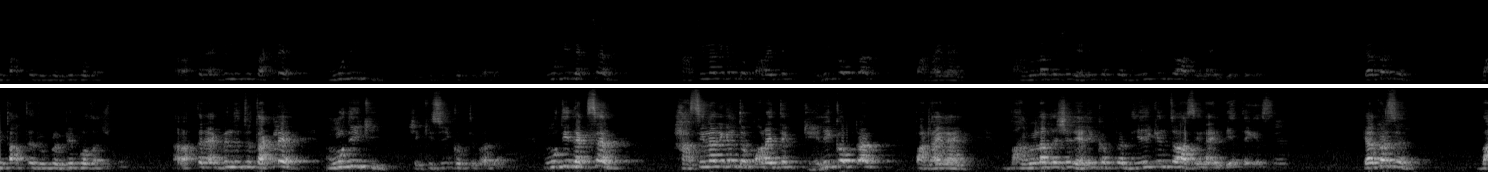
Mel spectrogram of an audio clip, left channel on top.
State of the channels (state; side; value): quieter; left; 30.5 dB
